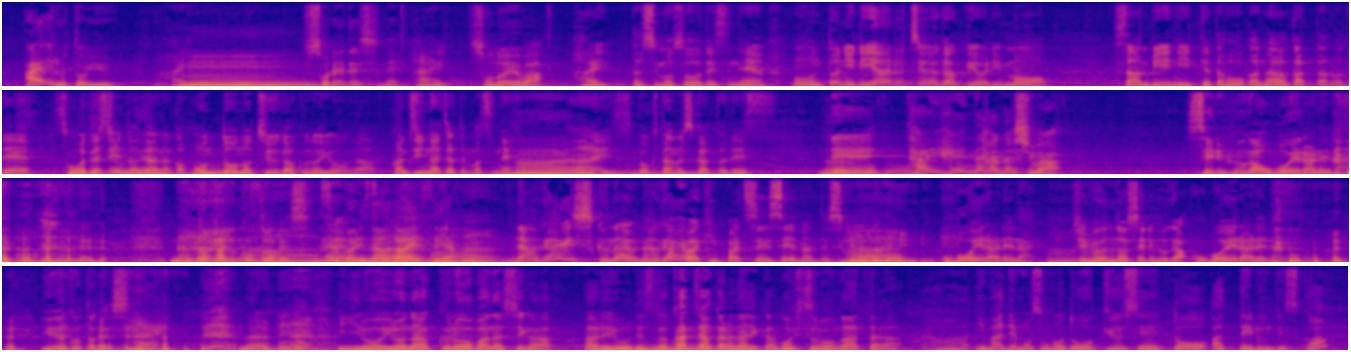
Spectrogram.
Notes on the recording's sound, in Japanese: 今回は録って出しです。松戸まつり2日目に、伊勢丹通り特設会場で公開収録を行いました。沿道の親子のスパイシーパスタを交換しにしに行ったりのハプニングもあり、楽しい公開収録でした。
